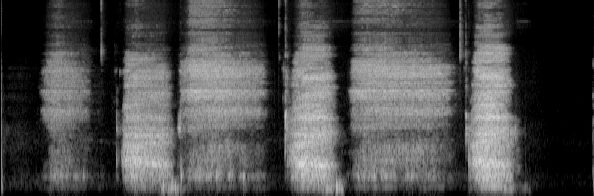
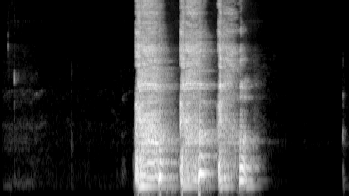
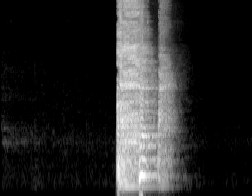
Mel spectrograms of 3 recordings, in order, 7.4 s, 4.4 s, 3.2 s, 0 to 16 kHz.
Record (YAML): exhalation_length: 7.4 s
exhalation_amplitude: 13762
exhalation_signal_mean_std_ratio: 0.61
three_cough_length: 4.4 s
three_cough_amplitude: 32768
three_cough_signal_mean_std_ratio: 0.39
cough_length: 3.2 s
cough_amplitude: 32768
cough_signal_mean_std_ratio: 0.31
survey_phase: beta (2021-08-13 to 2022-03-07)
age: 18-44
gender: Male
wearing_mask: 'No'
symptom_cough_any: true
symptom_new_continuous_cough: true
symptom_runny_or_blocked_nose: true
symptom_sore_throat: true
symptom_fatigue: true
symptom_onset: 3 days
smoker_status: Ex-smoker
respiratory_condition_asthma: false
respiratory_condition_other: false
recruitment_source: Test and Trace
submission_delay: 2 days
covid_test_result: Positive
covid_test_method: RT-qPCR
covid_ct_value: 24.7
covid_ct_gene: N gene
